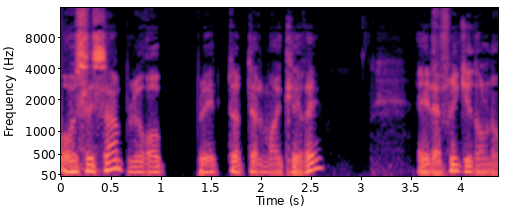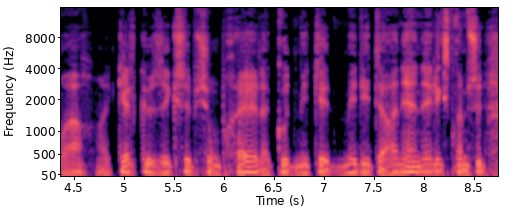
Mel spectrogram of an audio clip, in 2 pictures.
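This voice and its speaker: Captured very cleanly over a silent background, dry and close with no echo, a man with a very deep, low pitch sounds somewhat breathy and speaks at a moderate pace with ordinary pitch variation. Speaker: politician. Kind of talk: radio interview answer. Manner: persuasive, salesman-like.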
